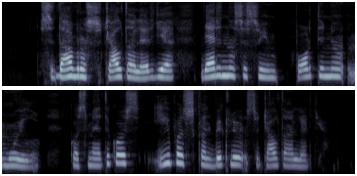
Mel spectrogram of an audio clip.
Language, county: Lithuanian, Vilnius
